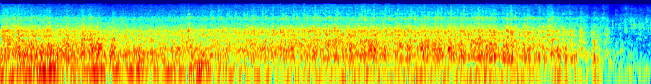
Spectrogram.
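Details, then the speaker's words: Two-stroke outboard running in a water bucket after a new water pump install, oil mix very rich: loud, uneven popping with no steady beat before dying away; running rough, but water pump confirmed working. "Of course it's not running like it should. However, this does mean that I installed the water pump correctly. It does mean that this engine can be a running engine."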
